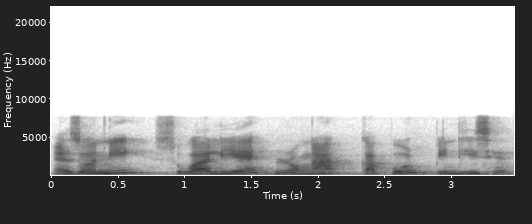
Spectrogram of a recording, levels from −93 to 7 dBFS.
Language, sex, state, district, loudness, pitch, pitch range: Assamese, female, Assam, Sonitpur, -18 LUFS, 235 Hz, 220-290 Hz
